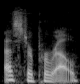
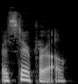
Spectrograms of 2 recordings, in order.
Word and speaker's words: Esther Perel: do a side note I think I've been pronouncing her name wrong the entire time I've been saying Esther like Esther perel but is it a stare Aster Pearl yes um so she's Belgian and I think that's the Belgian pronunciation I know that she's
